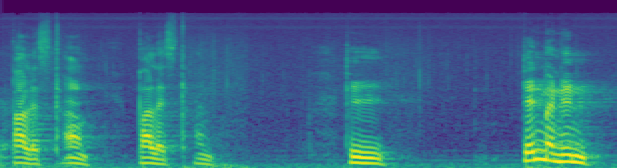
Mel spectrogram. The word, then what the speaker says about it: Palestine: palestin nhà n Palestine mà chúng tôi đọc là Palestine là theo tiếng Pháp từ trước đến nay ch bây giờ là thưa quý vị nghe theo tiếng Anh là Palestine Palestine thì trên màn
